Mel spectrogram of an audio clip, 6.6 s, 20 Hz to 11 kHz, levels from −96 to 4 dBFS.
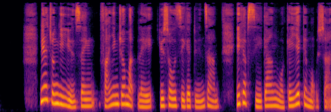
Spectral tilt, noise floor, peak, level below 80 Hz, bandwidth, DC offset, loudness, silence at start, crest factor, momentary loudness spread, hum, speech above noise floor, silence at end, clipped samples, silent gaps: -4.5 dB/octave; -64 dBFS; -4 dBFS; -72 dBFS; 10.5 kHz; under 0.1%; -20 LUFS; 0.5 s; 18 dB; 8 LU; none; 44 dB; 0 s; under 0.1%; none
